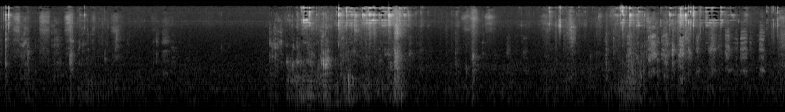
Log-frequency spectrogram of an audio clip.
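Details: Two Boston Terrier pups fighting over a chew toy growl and snuffle in play, with bursts of rough, noisy vocal scuffling.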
